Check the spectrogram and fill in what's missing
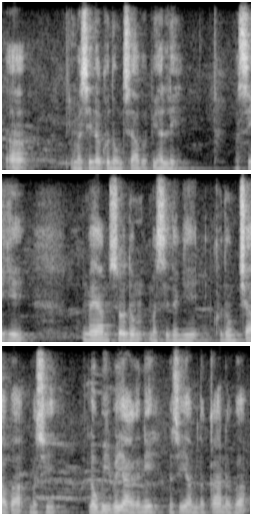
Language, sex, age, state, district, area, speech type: Manipuri, male, 18-30, Manipur, Thoubal, rural, spontaneous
